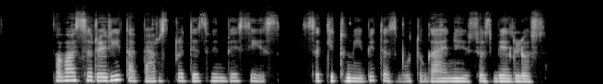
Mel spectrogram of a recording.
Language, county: Lithuanian, Šiauliai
